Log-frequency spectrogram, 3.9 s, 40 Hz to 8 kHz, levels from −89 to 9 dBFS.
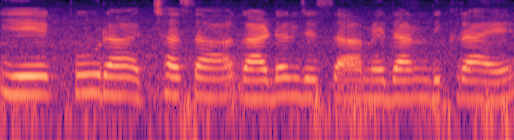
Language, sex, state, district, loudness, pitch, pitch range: Hindi, female, Maharashtra, Mumbai Suburban, -15 LUFS, 205 Hz, 195-225 Hz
